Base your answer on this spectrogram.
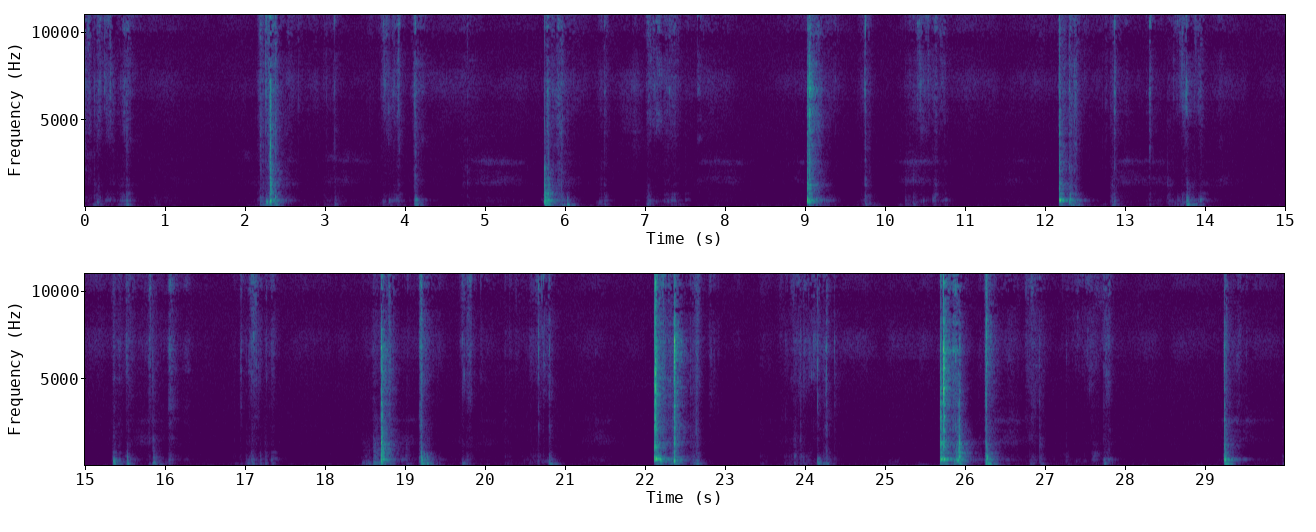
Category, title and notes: Sound effects > Objects / House appliances
OBJHsehld-Samsung Galaxy Smartphone, CU Paint Can, Lid, Open, Close Nicholas Judy TDC
A paint can lid open and close.
can, close, foley, lid, open, paint, paint-can, Phone-recording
